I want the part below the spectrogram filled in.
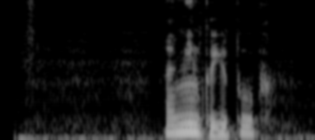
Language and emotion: Russian, sad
